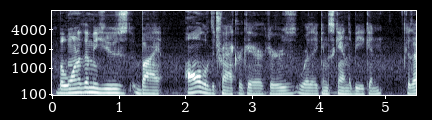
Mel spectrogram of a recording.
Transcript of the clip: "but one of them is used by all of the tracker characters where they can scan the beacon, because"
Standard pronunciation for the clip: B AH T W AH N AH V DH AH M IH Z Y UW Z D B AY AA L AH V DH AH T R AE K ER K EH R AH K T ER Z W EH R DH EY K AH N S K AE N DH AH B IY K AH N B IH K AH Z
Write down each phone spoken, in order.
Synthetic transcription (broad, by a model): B AH T W AH N AH V DH AH M IH Z Y UW Z B AY AA L AH V DH AH T R AE K ER K EH R AH K T ER Z W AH R DH EY K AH N S K AE N DH AH B IY K AH N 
